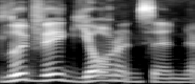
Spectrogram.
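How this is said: The name is pronounced with native Swedish-style sounds. "more technically like"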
